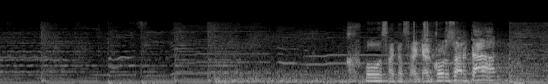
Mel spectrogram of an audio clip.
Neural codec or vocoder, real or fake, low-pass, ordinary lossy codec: none; real; none; none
